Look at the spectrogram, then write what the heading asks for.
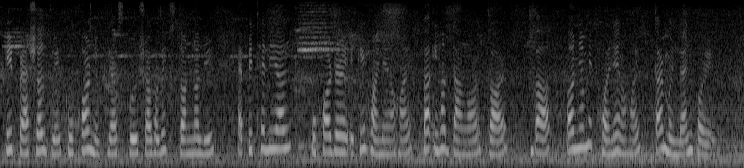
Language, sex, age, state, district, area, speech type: Assamese, female, 18-30, Assam, Kamrup Metropolitan, rural, read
